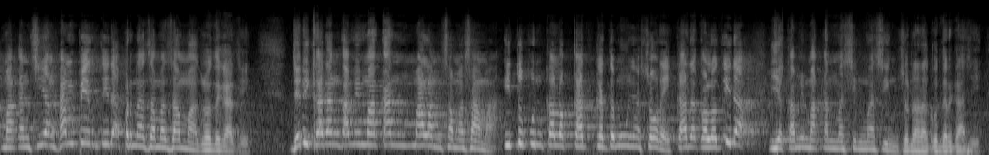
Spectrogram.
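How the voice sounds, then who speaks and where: In a church, a middle-aged male pastor preaches an animated, humorous sermon, frequently turning to the congregation with asides. His voice sits high.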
